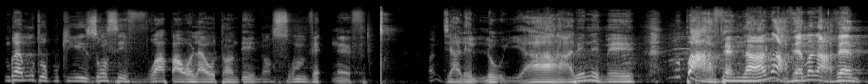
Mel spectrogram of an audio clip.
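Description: A man preaching a sermon, moving between soft coaxing asides and shouted, sung-out exclamations. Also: medium pitch, very animated, moderate pace, breathy edge. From Haiti. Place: church or conference hall.

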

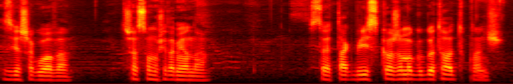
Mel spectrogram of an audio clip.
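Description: A man's voice: mid-range voice, moderate pace. Man narrating a novel in first person. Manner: steady, with small slips and restarts. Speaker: audiobook narrator.

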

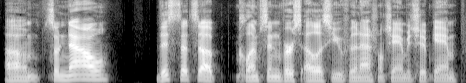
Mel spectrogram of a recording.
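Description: Going through game scores in a steady rundown full of ums, a young man in his twenties co-hosts a casual sports talk show. His voice is clear and resonant at medium pitch and normal speed, with no echo. He sits in a small foam-paneled studio using an arm-mounted studio mic and headphones.

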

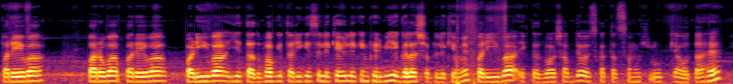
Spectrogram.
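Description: High-voiced man tutoring Hindi exam questions. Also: flat delivery, quick pace, darkish tone, slight background noise. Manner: explains step by step, asks and answers his own questions. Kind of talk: exam paper walkthrough.

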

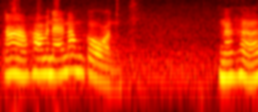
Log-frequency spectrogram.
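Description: A young woman hosting a food vlog, chatty and excitable, walking through seafood dishes at a seaside restaurant. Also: high voice, unhurried, slight background noise, rough recording. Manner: chatty and excitable, lots of fillers and exclamations. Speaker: food and travel vlog host. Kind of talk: casual food review walkthrough.

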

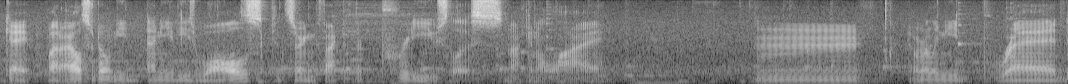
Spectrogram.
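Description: A young man with a gravelly bass voice talks through his own game late at night at home, animated but at a measured pace, with background noise around him. He's a gaming YouTuber doing casual let's-play commentary into a desk mic, rambling and questioning himself with plenty of "like" and "I don't know."

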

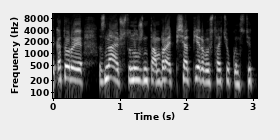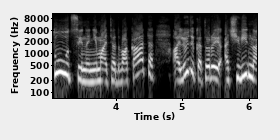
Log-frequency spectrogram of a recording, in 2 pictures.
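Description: A woman's voice: medium pitch, no echo, clean studio sound. Woman reporter explaining in detail. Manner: detailed, many fillers and restarts. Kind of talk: explanatory news discussion.

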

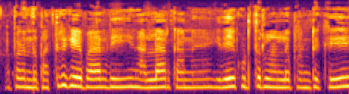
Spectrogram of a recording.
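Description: A woman's voice: very high-pitched, little pitch movement, rapid-fire, darkish tone. A woman voicing a scolding, melodramatic middle-aged mother in a cartoon family drama. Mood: bossy. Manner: nagging, melodramatic.

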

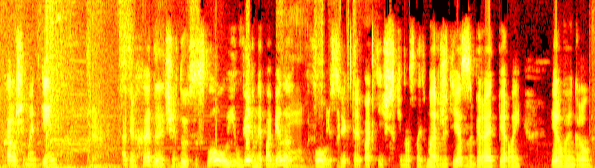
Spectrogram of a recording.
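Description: A man's voice: medium pitch, brisk, slightly rough. A man giving live commentary on a fighting game stream, as a stream commentator. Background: game music and sound.

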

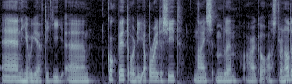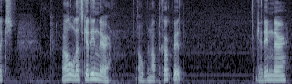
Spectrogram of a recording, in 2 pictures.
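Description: A man giving casual commentary as host of a game showcase, halting and thinking aloud as he demonstrates. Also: medium pitch, steady tone, a little mellow. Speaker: video host presenting a game spaceship.

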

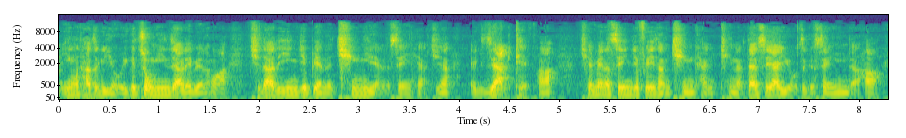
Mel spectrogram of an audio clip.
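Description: Male phonics teacher, mid-pitched, repeats words slowly in drills, "ha" tag on phrases. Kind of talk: recorded phonics lesson.

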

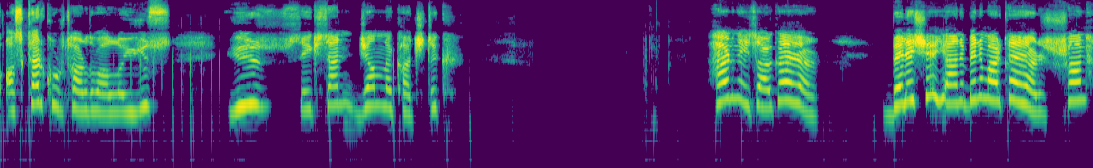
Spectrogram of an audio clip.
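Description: A woman at home chatting casually to her viewers while playing a game, chatty and prone to excited, dramatic outbursts. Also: sits high, no echo. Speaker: gaming video host. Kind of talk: casual gameplay commentary.

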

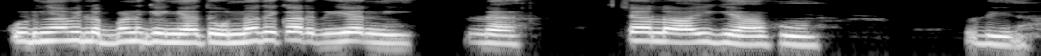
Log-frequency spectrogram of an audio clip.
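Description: A woman's voice: a little high, fairly even intonation, a little fast, warm tone, dry recording. Older Punjabi woman, worried, rambling, bone-dry close sound. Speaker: actor in a family drama. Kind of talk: village family drama acting.

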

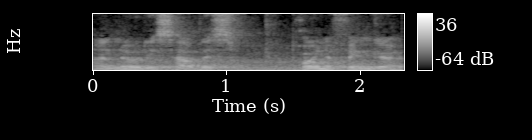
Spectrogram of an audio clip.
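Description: A croaky-voiced man in his fifties, a hairdresser and educator, teaches a live haircut lesson in a large, bright indoor salon, chatting and joking as he cuts. His voice is fairly low and steady at a moderate pace. A phone camera held nearby captures it, and the salon is echoey and noisy.

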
